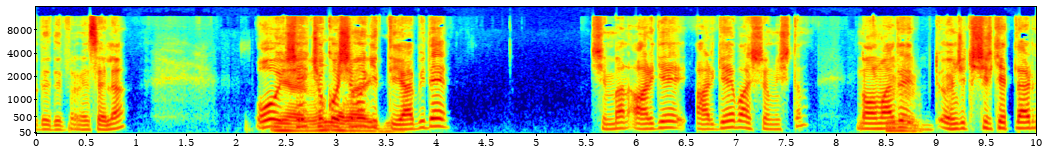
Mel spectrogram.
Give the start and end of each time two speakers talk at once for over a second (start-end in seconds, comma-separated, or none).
2.3-3.7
